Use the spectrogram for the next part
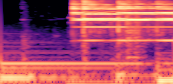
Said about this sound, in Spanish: El sonido de la campana, el sonido de la, campana. Nuestros auditores ya, saben que es, es momento de las preguntas, random.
